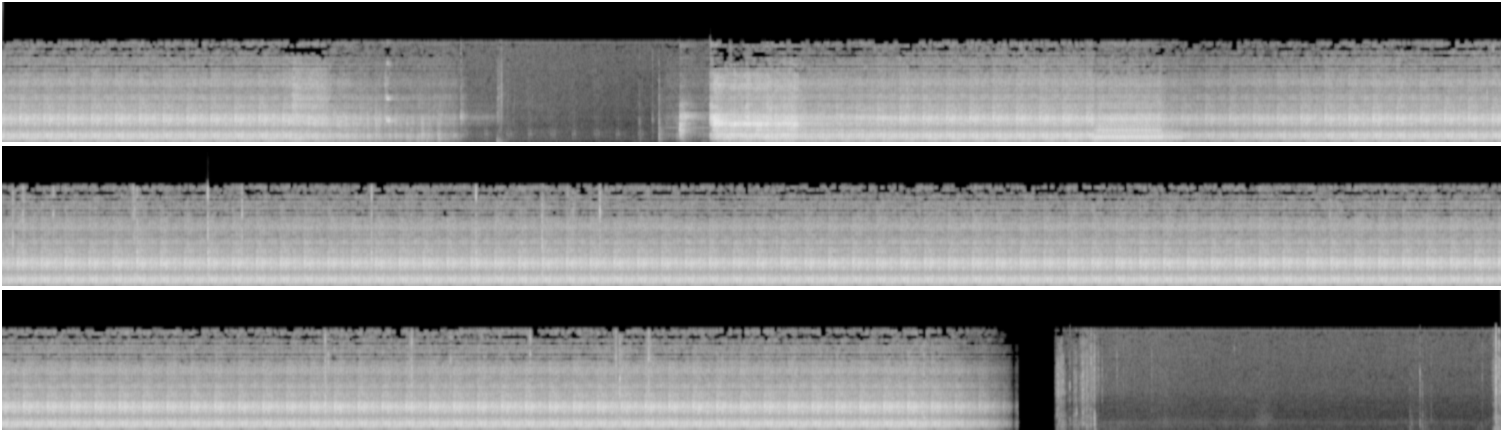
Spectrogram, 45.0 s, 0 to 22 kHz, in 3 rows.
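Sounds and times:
simulated diesel engine idling: 0.0s - 4.9s, 7.1s - 40.1s
truck horn blast: 10.8s - 11.9s.

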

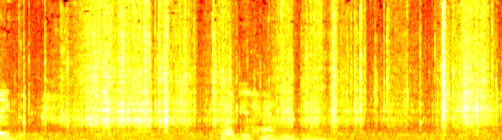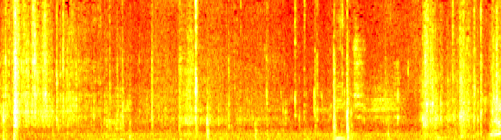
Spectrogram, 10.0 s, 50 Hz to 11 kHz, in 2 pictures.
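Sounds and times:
low rumble inside a car: 0.0s - 10.0s
paper wrapper crinkling: 0.6s - 5.8s.

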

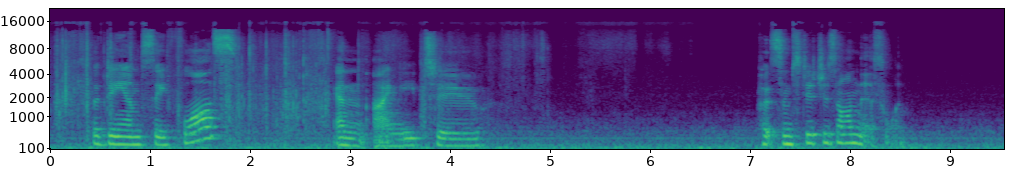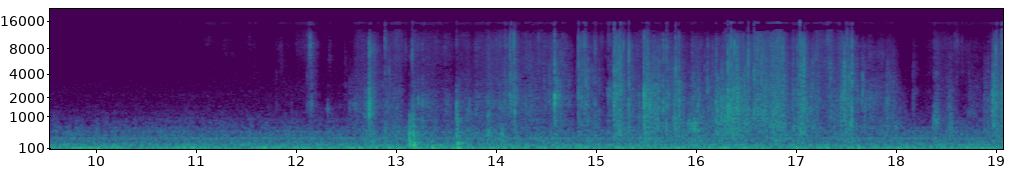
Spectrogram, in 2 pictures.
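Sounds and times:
packaging crinkling and rustling: 0.0s - 3.9s, 12.2s - 19.0s.

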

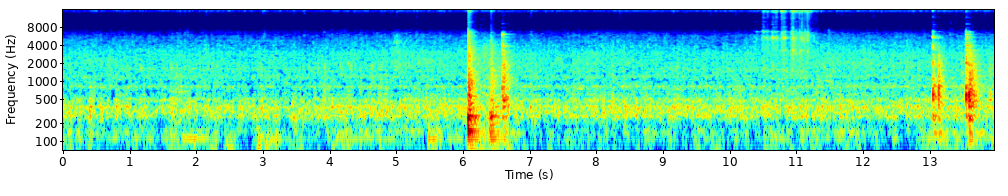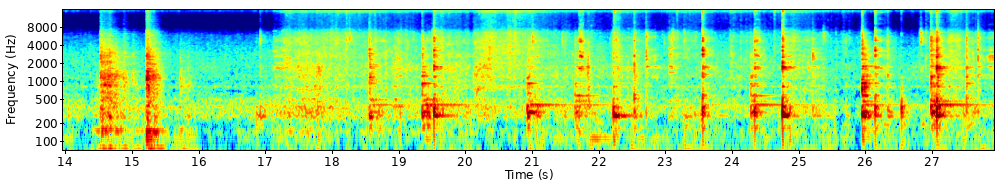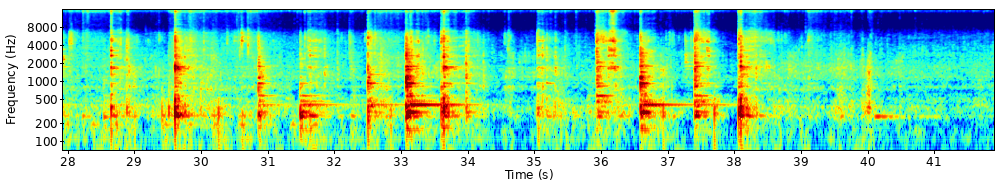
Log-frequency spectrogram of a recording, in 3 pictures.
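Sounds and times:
chicken sizzling in a pot: 0.0s - 41.9s
utensil scraping metal pot: 16.9s - 40.2s.

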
